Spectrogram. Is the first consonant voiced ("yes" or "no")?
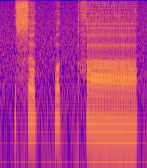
no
